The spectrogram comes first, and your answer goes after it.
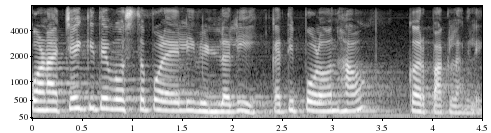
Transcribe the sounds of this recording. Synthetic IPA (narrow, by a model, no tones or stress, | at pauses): koɽ̃at͡ɕekit̪eʋəst̪əpəɭajliːʋiɳləlikat̪iːpɔɭonɦãw | kəɾpaklaɡlḛ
